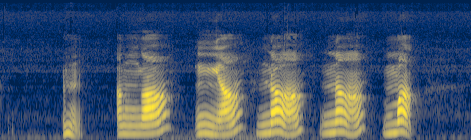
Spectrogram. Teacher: जैसे लग रहा है कि नाक से भी आवाज आ रही हो और मुंह से भी प्रेशर पड़ रहा है। अंग, इया, ना, न, म, इनको जो है, इन 5 अक्षरों को पंचम अक्षर भी बोलते हैं।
